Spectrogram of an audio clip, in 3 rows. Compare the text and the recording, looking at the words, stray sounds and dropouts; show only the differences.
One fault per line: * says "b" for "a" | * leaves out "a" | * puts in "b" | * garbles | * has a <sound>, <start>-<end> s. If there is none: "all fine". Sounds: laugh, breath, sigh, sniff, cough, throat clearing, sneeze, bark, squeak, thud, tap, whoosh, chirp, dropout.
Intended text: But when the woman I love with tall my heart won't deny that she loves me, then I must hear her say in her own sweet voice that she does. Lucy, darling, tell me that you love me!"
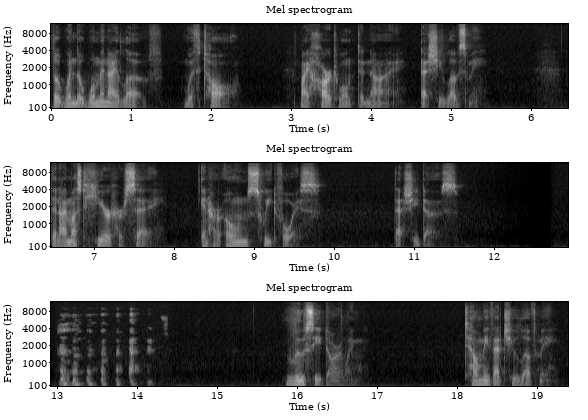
* has a laugh, 13.0-14.4 s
